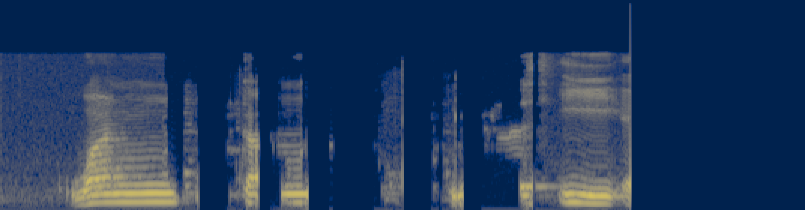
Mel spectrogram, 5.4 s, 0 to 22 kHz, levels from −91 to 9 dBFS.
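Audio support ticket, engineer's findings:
Echo canceller likely leaving residual far-end signal in the mic path: other side's voice leaking through at 1.09–1.35, 1.52–1.61, 2.66–2.72 and 2.89–3.06 s. Faint second voice under the talker, about 20 to 30 dB down, in short scraps.

Double-talk handling likely ducking the near-end talker along with the echo: speech suppressed in double talk at 1.15–1.25 s (about 15 dB dip, roughly 100 ms), then 1.61–2.61 s and 2.99–3.65 s (up to about 40 dB). Talker's voice sinks or drops out in pieces.

Final buffers never written or played out: cut-off end at 4.20 s. Audio stops mid-sound and falls straight to digital silence, no natural decay, and stays silent to the end of the clip.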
